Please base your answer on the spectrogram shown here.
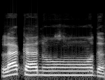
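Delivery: Quran recitation. Shown as a demonstration. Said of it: "teacher recites the verse".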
